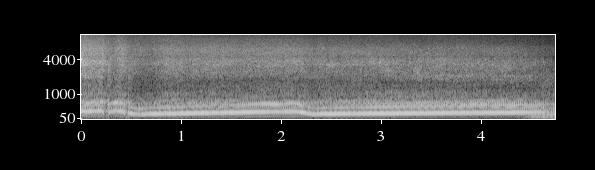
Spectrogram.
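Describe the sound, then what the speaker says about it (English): A tuned 750 HP Porsche 997.2 Turbo with a first-generation PDK gearbox pulls hard under acceleration. The loud, close engine tone climbs steadily, broken by two quick upshifts that briefly drop the pitch, with no talking. "This car's got a tremendous amount of acceleration."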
